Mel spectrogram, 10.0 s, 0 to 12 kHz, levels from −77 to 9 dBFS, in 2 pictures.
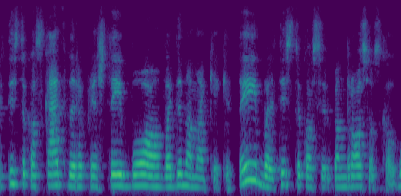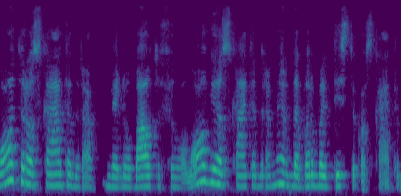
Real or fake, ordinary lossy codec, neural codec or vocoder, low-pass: real; AAC, 48 kbps; none; 10.8 kHz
